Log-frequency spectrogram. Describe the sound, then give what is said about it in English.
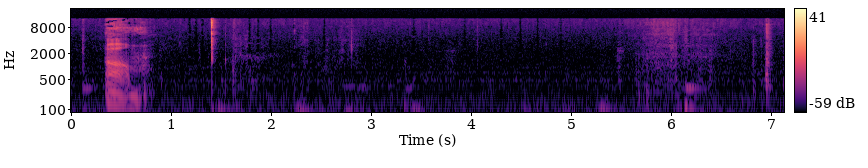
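Scattered clicks on a malfunctioning computer keyboard tap out irregularly, with one sharp louder click early on, over a low murmur and a brief burst of indistinct voice; someone is typing to look up a basketball season series score. “My keyboard's all screwed up. I was going to see... I was trying to find out what the score...”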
